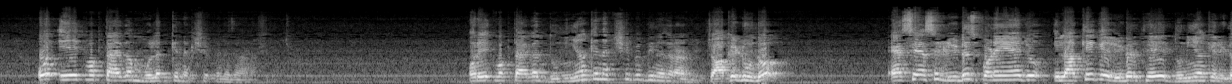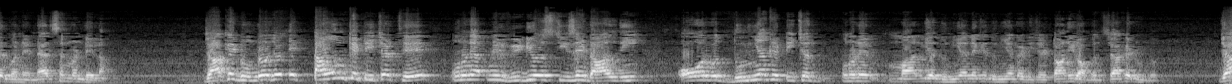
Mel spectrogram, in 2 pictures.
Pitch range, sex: 155-220 Hz, male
